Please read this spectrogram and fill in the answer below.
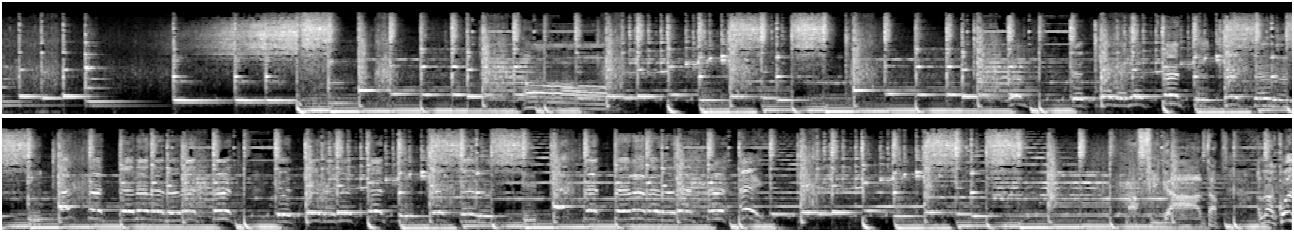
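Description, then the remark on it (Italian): A radio station's own phone ringtone plays loudly on its own, a few simple tones opening before a steady electronic beat and thumping bass kick in and continue without a break. “Ed eravamo arrivati alla suoneria, ve la faccio sentire subito.”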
